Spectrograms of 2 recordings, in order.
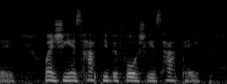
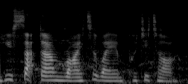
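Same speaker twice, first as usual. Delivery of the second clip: plain reading voice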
